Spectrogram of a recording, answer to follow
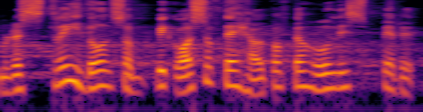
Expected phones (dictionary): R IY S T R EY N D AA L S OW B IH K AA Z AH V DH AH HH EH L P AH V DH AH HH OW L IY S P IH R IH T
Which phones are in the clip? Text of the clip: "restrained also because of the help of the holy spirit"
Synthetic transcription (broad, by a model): R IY S T R EY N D AA L S OW B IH K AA S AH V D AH HH EH L P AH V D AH HH OW L IY S P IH R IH T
